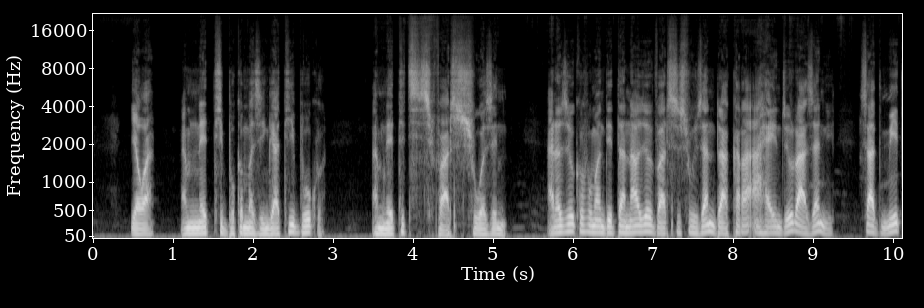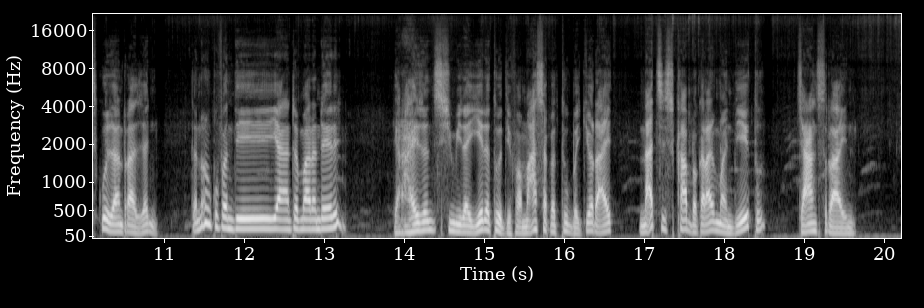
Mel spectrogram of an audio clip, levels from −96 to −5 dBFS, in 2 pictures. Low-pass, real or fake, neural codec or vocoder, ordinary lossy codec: none; real; none; none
